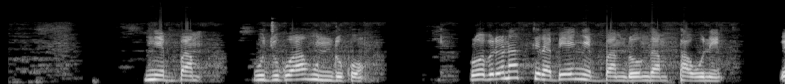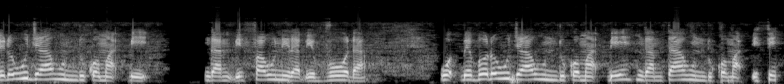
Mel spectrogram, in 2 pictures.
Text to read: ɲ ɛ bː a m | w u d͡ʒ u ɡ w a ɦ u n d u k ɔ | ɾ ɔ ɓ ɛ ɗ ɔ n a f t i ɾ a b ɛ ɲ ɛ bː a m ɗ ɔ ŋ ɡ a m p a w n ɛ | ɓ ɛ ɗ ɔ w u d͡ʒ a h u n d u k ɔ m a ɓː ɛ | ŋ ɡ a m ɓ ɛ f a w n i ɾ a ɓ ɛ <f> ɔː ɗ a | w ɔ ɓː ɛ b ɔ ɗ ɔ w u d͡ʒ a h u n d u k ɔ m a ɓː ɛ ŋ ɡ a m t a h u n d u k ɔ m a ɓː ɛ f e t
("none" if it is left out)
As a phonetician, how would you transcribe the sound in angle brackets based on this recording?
v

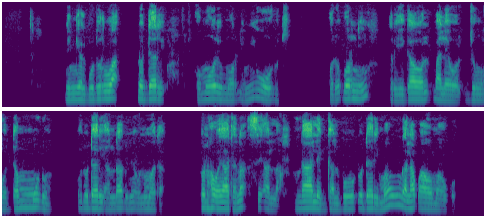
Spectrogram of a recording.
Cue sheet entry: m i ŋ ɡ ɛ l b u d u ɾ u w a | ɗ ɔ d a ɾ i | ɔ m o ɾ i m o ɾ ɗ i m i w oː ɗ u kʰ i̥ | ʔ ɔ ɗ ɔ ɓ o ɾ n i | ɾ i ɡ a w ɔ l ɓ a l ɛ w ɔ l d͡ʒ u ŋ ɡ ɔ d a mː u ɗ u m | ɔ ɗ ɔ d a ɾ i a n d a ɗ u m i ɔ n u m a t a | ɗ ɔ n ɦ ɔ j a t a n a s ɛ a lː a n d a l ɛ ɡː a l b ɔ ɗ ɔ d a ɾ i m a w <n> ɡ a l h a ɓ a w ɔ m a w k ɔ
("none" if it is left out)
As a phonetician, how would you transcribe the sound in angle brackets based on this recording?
ŋ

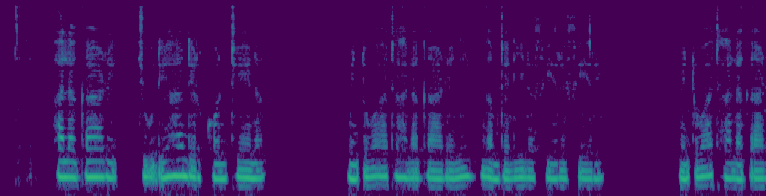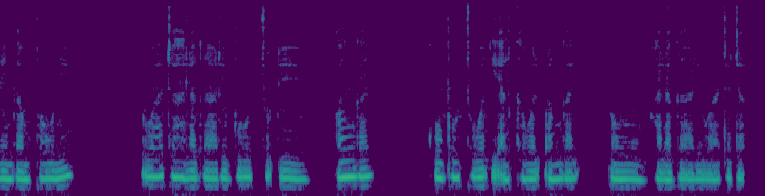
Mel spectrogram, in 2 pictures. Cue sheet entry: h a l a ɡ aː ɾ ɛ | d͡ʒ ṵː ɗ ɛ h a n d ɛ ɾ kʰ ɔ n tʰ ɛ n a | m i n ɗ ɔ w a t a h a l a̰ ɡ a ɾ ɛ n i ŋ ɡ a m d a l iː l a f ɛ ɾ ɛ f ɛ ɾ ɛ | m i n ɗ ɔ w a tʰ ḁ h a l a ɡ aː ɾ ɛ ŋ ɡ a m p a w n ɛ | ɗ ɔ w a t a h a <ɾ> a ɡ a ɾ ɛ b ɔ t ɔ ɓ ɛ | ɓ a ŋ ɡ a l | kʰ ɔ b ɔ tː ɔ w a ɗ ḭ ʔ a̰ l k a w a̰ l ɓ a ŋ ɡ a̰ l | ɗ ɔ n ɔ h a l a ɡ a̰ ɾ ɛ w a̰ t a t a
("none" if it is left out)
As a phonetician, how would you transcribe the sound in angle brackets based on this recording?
l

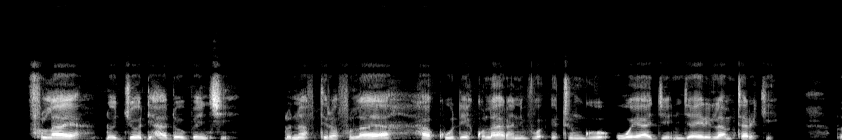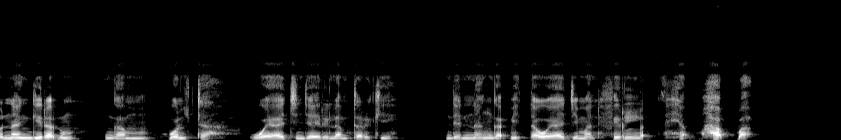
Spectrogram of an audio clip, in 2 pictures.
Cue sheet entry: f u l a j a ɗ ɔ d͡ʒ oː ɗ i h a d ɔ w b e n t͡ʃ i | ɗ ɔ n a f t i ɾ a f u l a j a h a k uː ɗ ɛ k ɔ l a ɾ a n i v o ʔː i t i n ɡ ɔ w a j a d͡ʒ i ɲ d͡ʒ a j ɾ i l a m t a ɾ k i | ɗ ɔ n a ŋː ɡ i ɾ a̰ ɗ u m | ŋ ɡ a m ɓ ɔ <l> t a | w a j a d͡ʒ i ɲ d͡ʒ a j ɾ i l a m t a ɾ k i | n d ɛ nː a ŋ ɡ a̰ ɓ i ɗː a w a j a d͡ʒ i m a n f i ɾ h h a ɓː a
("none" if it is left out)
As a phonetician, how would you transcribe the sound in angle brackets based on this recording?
l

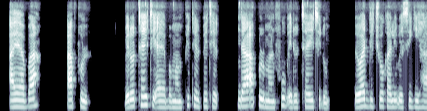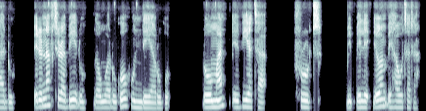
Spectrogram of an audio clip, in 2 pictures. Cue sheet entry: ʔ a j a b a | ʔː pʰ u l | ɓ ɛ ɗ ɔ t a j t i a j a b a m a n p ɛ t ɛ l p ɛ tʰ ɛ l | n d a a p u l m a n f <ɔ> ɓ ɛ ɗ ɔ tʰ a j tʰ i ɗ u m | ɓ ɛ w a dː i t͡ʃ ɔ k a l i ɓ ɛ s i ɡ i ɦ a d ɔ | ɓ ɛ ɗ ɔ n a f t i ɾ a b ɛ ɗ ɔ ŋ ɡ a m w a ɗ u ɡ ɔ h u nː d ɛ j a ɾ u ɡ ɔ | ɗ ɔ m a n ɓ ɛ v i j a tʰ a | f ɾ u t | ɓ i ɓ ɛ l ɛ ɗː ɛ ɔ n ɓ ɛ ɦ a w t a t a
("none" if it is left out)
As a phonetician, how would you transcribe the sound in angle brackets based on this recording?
u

